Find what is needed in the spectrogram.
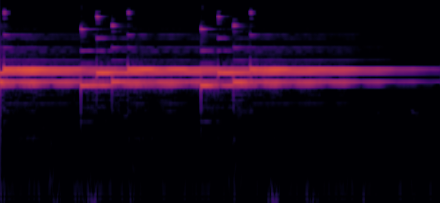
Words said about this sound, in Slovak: Čo to bolo? Zvonček. Zvonček kráľa škriatkov. Skúsim. Teraz sa presvedčím.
